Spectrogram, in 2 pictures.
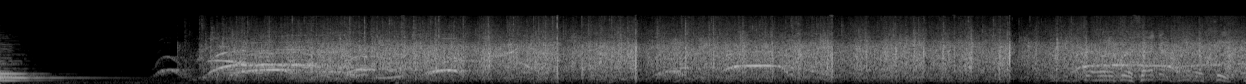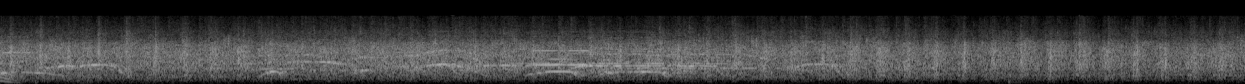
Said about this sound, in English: Did you want to hear your own applause? Is that the idea? Oh, yeah. Can you just amplify it? Have it on loop for yeah. me. Yeah, have it on loop.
